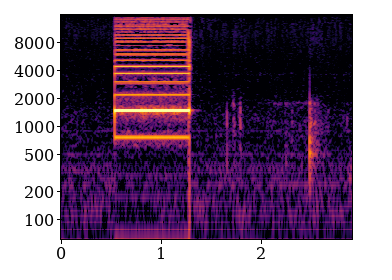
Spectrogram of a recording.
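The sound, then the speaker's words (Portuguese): A telephone keypad beep sounds during a landline call with line trouble: one sustained, bright electronic tone, followed by a few faint clicks. “vê se não está tocando no teclado aí”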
